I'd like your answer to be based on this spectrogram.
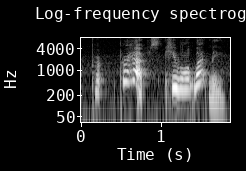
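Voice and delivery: high, timid stammer; hesitant, half afraid. A narrator's reading. Nurse afraid to approach the boy, hesitant. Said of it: "she hesitated in a low voice".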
